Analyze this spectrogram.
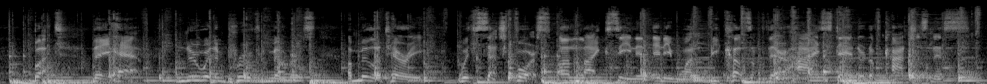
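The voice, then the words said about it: Artificially pitched-down voice. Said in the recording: “my voice is pitched down like this”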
